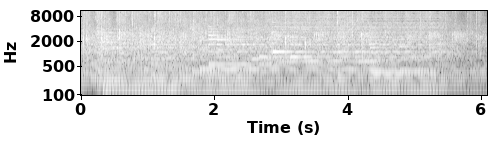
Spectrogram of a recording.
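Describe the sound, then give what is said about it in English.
An audience claps as a clap offering to the Lord, a steady, dense wash of applause blended with sustained music that holds throughout. The clapping stays fairly loud and even for several seconds before easing slightly at the end. “Give a Lord a clap offer this morning.”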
